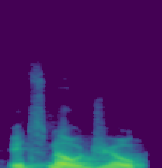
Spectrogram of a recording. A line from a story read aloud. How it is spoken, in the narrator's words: continued with a chuckle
